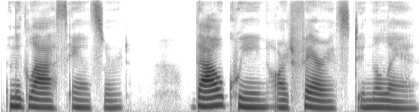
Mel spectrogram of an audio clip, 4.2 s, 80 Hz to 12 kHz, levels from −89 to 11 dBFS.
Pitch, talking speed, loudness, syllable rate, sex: 185 Hz, 155 wpm, -19 LUFS, 4.0 syllables/s, female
